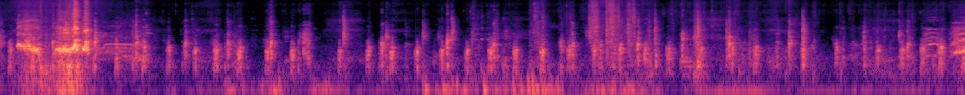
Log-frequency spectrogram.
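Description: Hens clucking and pecking feed from a metal bowl: a rapid, uneven run of short pecking clicks and clucks, with a louder burst of calling in the first second or so.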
